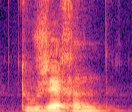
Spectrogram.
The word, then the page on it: promise: American English; [ˈpɹɑm.əs]; /ˈpɹɑ.mɪs/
